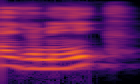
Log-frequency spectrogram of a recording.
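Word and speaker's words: unique: टंग से हमने बनाया यूनिक, यू ई साइलेंट है, एंड वेग, यू ई साइलेंट है।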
